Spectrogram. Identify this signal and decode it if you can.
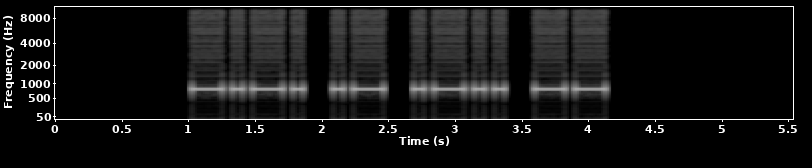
Morse code, heard as a keyed tone, about 16 wpm, 800 Hz. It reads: CALM
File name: Alphabetical / Alphabetical mp3s / Cs @15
